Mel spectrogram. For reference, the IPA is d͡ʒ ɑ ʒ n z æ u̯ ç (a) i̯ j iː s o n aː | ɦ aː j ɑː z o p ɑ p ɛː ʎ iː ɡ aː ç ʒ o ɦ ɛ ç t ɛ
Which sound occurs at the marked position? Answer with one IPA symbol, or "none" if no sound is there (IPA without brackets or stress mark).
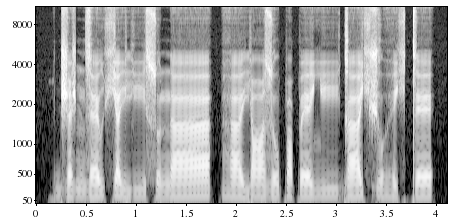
a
